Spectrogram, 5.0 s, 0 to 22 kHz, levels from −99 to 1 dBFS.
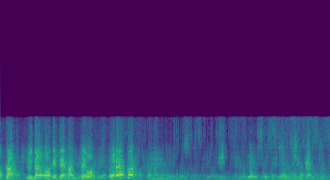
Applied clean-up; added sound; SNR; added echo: neural separator model SepFormer DNS4.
